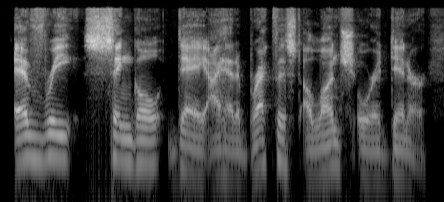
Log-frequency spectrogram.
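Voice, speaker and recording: An animated, bright, sharp tone with ordinary pitch variation, set against a quiet background. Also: man. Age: 60s. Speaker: sales speaker and leadership trainer. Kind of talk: podcast interview.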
